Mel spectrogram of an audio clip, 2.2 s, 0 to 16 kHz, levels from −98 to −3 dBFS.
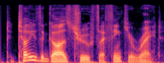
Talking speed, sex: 275 wpm, male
